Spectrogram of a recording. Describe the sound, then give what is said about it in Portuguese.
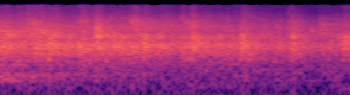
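An audience at a church service applauding, a steady wash of many hands clapping at once, fairly loud and sustained throughout with no voices standing out. “Dá um aplauso aí, pelo amor de Deus.”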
